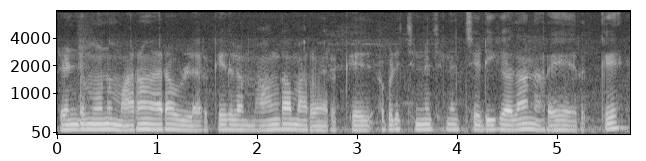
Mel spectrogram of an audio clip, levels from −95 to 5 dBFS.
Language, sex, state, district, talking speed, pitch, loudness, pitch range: Tamil, male, Tamil Nadu, Kanyakumari, 165 wpm, 120 Hz, -16 LUFS, 110-125 Hz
